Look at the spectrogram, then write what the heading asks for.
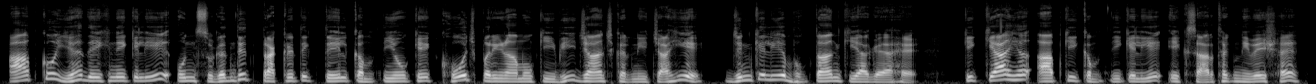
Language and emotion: Hindi, neutral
